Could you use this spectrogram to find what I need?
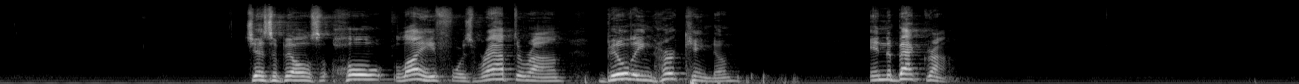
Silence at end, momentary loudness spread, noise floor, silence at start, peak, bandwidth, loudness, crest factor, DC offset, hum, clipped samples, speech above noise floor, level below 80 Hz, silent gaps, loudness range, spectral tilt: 3.55 s; 16 LU; -60 dBFS; 2.45 s; 0 dBFS; 17.5 kHz; -19 LUFS; 22 dB; under 0.1%; none; under 0.1%; 41 dB; -46 dBFS; none; 6 LU; -4 dB/octave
